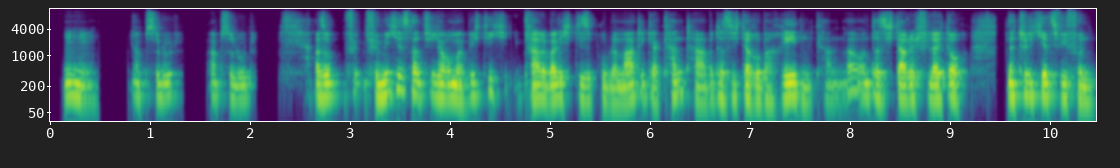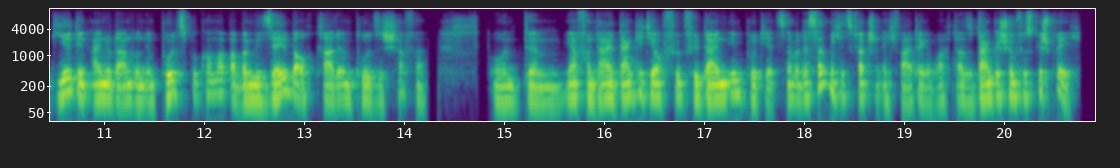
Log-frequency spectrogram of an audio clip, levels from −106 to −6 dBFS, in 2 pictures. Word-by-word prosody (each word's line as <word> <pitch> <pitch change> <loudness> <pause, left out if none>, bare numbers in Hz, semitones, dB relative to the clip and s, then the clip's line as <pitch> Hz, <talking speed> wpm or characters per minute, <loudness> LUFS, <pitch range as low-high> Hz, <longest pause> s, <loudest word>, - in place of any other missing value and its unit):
Mhm. 110 -4 0 0.3
Absolut, 120 +1 -5 0.2
absolut. 110 -3 -6 0.6
Also 115 +1 +3
f 125 - -10
für 115 - -1
mich 130 +3 +3
ist 170 -2 -1
natürlich 125 -3 +1
auch 115 - +3
immer 110 -2 +3
wichtig, 130 +4 -7
grade 110 0 +2
weil 105 +1 +5
ich 110 0 -4
diese 105 -2 -4
Problematik 100 +3 -1
erkannt 125 0 -4
habe, 95 +2 -2
dass 105 -4 -2
ich 110 -1 -5
darüber 105 -1 0
reden 115 -4 +4
kann, - - -12
ne, - - -3
und 115 +1 -2
dass 105 -1 +1
ich - - -3
dadurch 105 0 +5
vielleicht 105 -1 +3
auch - - +3 0.4
natürlich 115 0 +1
jetzt 125 0 +5
wie 115 - +1
von 100 -4 -3
dir 135 +5 +2
den 110 -8 +2
einen 115 +1 +4
oder 105 -3 +2
anderen 105 0 0
Impuls 125 +5 +2
bekommen 130 +1 -7
habe, 140 0 -4
aber 105 - +2
mir 105 0 +2
selber - - +5
auch - - -3
gerade 105 0 0
Impulse 105 -1 -4
schaffe. 120 -2 -5 0.6
Und, 100 0 -6
ähm, 95 -1 -2
ja, 115 0 +2
von 115 -2 -2
daher 115 +2 +2
danke 115 +4 0
ich 130 - -6
dir 125 -2 +6
auch 115 - -8
für 120 -1 -4
für 115 -1 -1
deinen 110 0 +5
Input 130 -5 -3
jetzt, - - -6
ne? 110 - -1
Weil 110 - -2
das 115 0 0
hat - - +3
mich - - -1
jetzt - - -5
grad - - +1
schon - - -5
echt - - -10
weitergebracht. - - -5
Also 95 -1 -4
danke 115 +5 +3
schön 125 -1 +2
fürs 125 +1 -3
Gespräch. - - -1
115 Hz, 225 wpm, -24 LUFS, 105-120 Hz, 0.6 s, dir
